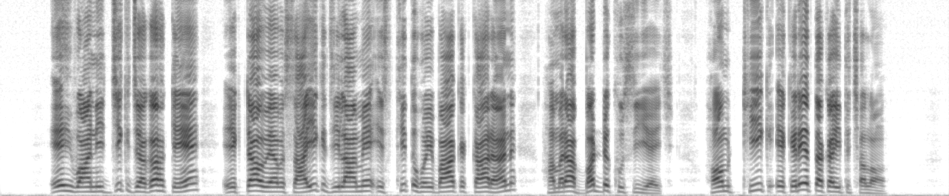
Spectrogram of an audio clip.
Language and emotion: Maithili, surprised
